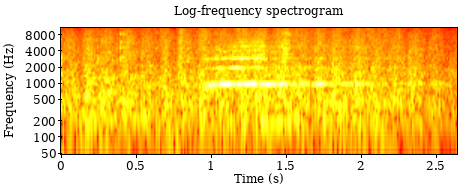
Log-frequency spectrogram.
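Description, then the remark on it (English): A solitary steam engine rumbles through the icy expanse of Finland on April 3, 1917, with a steady, noisy clatter, and a thin, high whistle tone rises briefly over the din partway through before fading back into the rolling sound. “A solitary steam engine chugs its way through the icy expanse of Finland.”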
